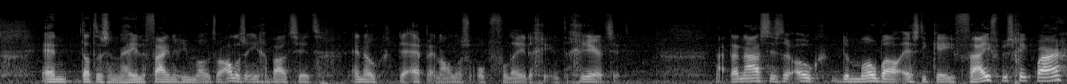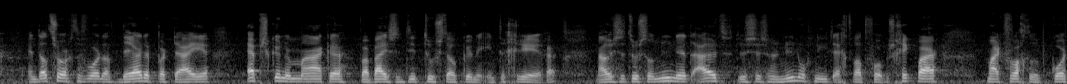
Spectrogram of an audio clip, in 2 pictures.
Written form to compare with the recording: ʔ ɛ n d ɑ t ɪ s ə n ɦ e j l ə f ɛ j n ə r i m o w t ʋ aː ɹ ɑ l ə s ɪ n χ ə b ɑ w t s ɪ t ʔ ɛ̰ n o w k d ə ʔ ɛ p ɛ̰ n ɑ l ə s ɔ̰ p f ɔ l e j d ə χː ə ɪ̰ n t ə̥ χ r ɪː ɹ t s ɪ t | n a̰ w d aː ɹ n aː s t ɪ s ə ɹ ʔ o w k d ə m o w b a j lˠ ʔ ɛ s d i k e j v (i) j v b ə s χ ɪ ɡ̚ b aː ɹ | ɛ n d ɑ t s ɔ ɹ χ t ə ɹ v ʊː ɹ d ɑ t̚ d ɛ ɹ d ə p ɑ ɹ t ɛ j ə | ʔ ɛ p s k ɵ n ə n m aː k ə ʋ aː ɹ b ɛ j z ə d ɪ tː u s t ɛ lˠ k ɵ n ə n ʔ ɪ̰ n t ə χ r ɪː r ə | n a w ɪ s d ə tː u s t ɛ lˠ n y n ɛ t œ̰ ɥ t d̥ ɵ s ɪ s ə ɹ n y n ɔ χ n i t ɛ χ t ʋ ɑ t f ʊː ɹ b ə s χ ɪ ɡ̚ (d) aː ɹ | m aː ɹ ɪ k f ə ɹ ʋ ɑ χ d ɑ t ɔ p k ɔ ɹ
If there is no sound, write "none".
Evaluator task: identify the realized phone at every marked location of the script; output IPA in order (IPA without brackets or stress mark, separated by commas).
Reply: ɛ, b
